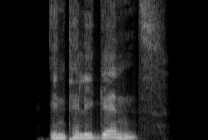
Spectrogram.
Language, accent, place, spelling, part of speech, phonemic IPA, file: German, Germany, Berlin, Intelligenz, noun, /ɪntɛliˈɡɛnt͡s/, De-Intelligenz.ogg
- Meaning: intelligence (capacity of mind)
